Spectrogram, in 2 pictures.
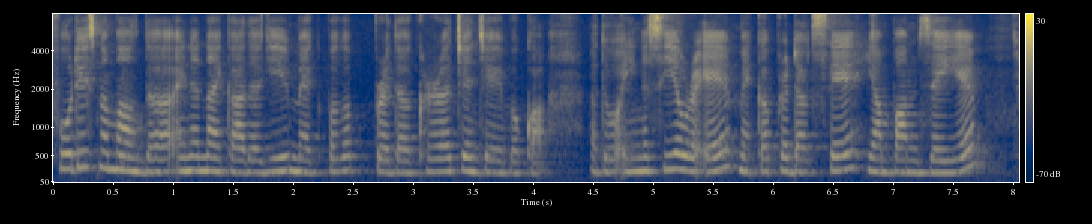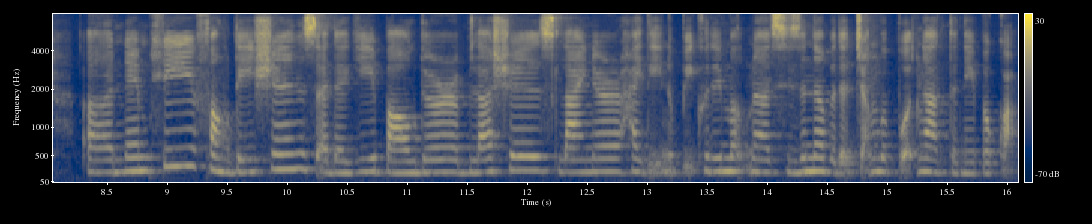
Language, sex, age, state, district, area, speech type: Manipuri, female, 18-30, Manipur, Imphal West, rural, spontaneous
